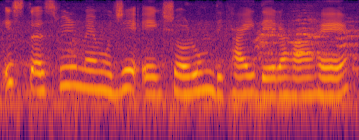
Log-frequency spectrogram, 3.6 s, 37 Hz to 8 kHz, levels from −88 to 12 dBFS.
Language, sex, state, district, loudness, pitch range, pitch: Hindi, female, Arunachal Pradesh, Lower Dibang Valley, -14 LUFS, 205-250 Hz, 215 Hz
